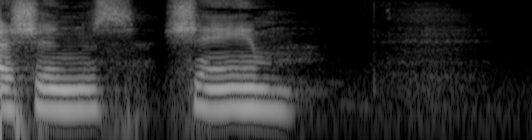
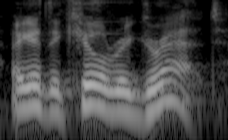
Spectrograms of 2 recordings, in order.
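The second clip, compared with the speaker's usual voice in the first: ordinary delivery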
